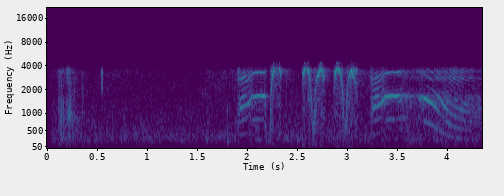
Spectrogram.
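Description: A pitched sample scratched back and forth on a DJ scratch app. It starts with a few faint clicks, then sliding tones about two seconds in, quick chopped cuts, and a falling pitch slide near the end. The sound is thin and muffled, cut off in the upper range.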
